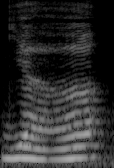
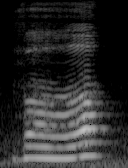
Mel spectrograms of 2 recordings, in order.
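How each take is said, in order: First: The word begins with a y sound. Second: The word begins with a v sound.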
